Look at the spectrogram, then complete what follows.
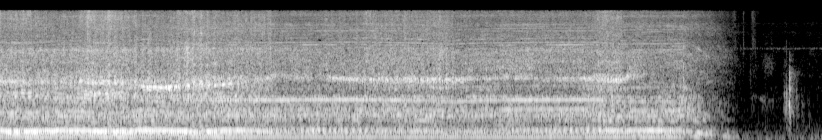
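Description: Dremel-type rotary tool on a flexible shaft running at high speed, its sanding drum shaping a wooden knife handle. About ten seconds in it is switched off and winds down, falling in pitch, and a faint click follows near the end.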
